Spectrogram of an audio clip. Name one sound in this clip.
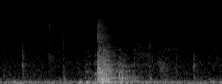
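A dumbbell knocks once against the floor.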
